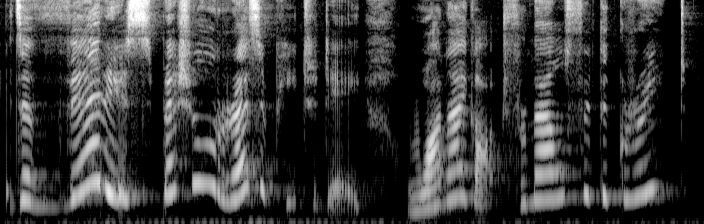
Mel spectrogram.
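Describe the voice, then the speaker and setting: Shrill, squeaky tiny old shopkeeper woman. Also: very animated, unhurried, full character voice. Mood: sweet, coaxing. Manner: exclamatory, swinging between scolding and cooing. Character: tiny old shopkeeper woman, bossy, fierce, gleefully sweet.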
